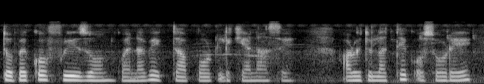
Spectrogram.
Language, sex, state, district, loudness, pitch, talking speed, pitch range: Nagamese, female, Nagaland, Dimapur, -17 LUFS, 185 Hz, 195 wpm, 175-195 Hz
